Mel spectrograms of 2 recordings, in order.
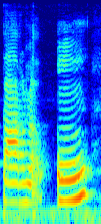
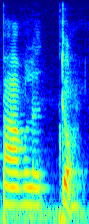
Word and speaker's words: parle-t-on: If I said pourquoi parle on, it's not a good pronunciation. You always say pourquoi parle-t-on.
